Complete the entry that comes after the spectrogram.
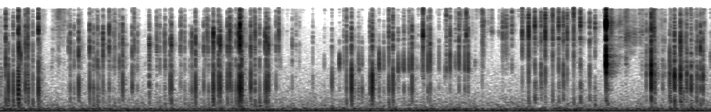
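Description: Long nails rapidly tap and scratch along a slim white plastic bath soak tube with a clear cap and a printed label, held upright. The result is a quiet, dense stream of short, dry, bright clicks and crinkly scrapes over a faint steady low hum, with one sharper, louder tap near the end.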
